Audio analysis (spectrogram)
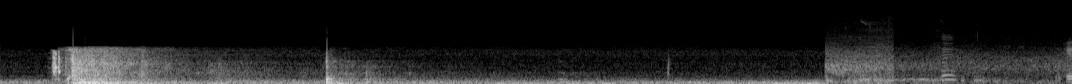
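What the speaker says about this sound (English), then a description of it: "I'm shooting blank bale, so there's no target" An arrow from a bowhunting setup strikes a blank bale with a sharp thwack, followed by a few fainter knocks and a brief rustle later on, all over a steady background hum.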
